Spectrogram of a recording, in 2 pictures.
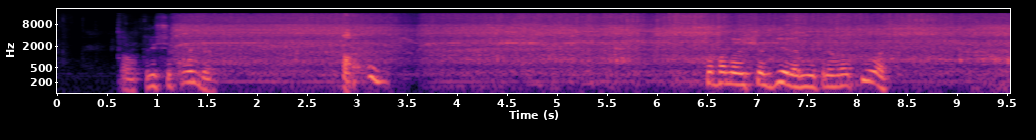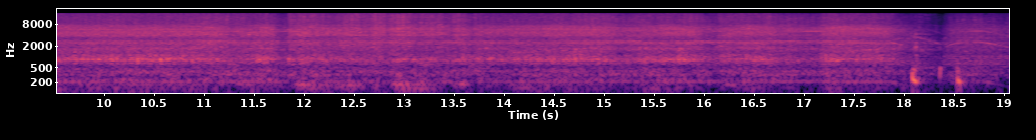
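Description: A hand blender whirs loudly and steadily as it blends a drink.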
